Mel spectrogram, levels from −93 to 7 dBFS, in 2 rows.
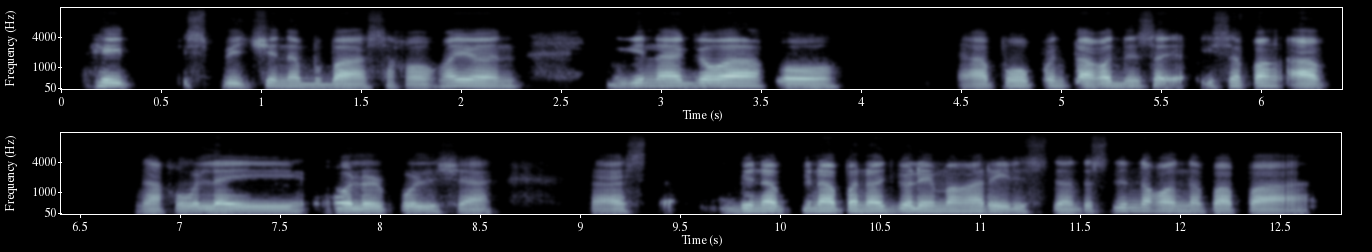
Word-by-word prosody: hate 150 -3 +2 0.3
speech 140 0 -5
yung 135 - -4
nababasa 120 -1 0
ko. 115 +1 -5
Ngayon 140 -2 +2 0.4
ginagawa 150 0 +5
ko, 120 +1 +2 0.6
ah, 120 0 -1
pumupunta 140 0 0
ako 135 - +5
dun 135 0 -5
sa - - 0 0.2
isa 145 - -4
pang 150 0 +3
app 130 -2 +5 0.4
na 120 -3 -5
kulay 125 0 0
colorful 125 -1 +1
siya 115 -2 -5 0.5
tapos - - -5 0.5
pina 140 -2 +4
pinapanood 140 -1 +2
ko 140 - +2
lang 135 0 0
yung 135 - +1
mga 130 0 -1
reels 125 -1 -4
do'n 115 -1 -3
tapos 125 +2 -10
dun 155 0 -6
ako 140 -1 0
napapa 115 -3 -2
130 Hz, 155 wpm, -25 LUFS, 120-140 Hz, 0.6 s, ginagawa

